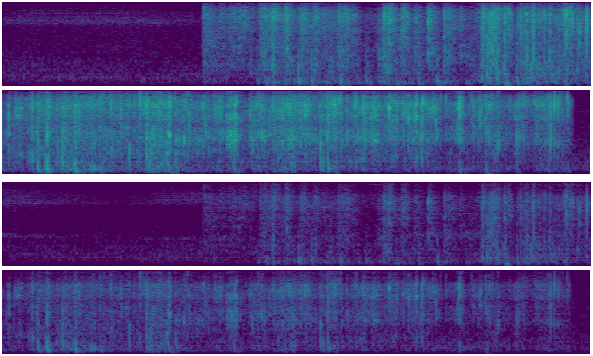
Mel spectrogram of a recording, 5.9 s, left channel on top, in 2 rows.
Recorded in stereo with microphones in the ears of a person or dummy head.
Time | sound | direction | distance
1.0 | crumpling | 50° left (ahead or behind) | ?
